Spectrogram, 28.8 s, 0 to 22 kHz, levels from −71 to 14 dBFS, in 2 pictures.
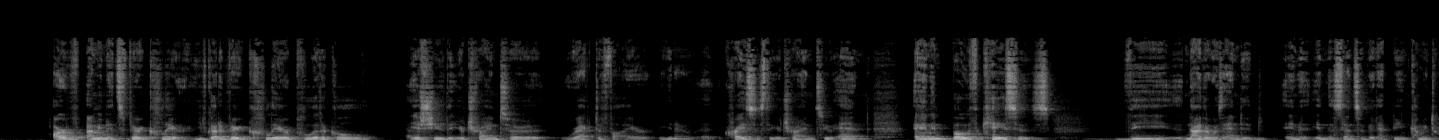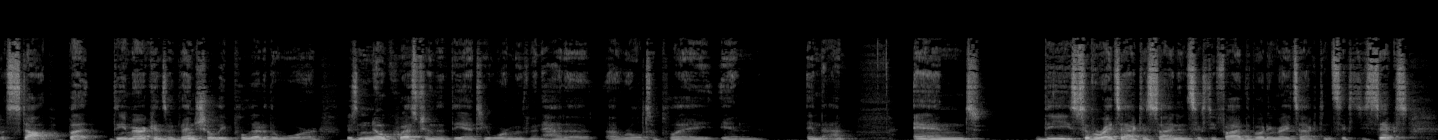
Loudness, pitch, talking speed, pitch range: -24 LUFS, 125 Hz, 185 wpm, 115-145 Hz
